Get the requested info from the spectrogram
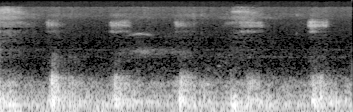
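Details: Quiet cat purr with a low, grainy rumble and soft swells near each second as the animal breathes in and out, over light background hiss.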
